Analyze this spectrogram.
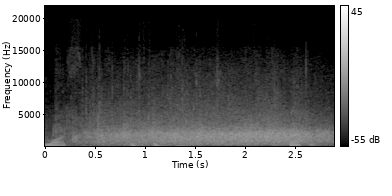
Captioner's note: audience applause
